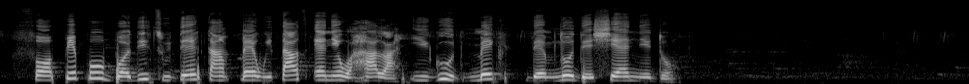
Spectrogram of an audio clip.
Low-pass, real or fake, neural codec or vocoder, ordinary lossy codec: 14.4 kHz; real; none; none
